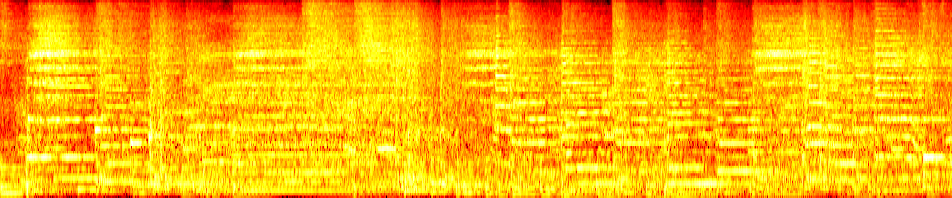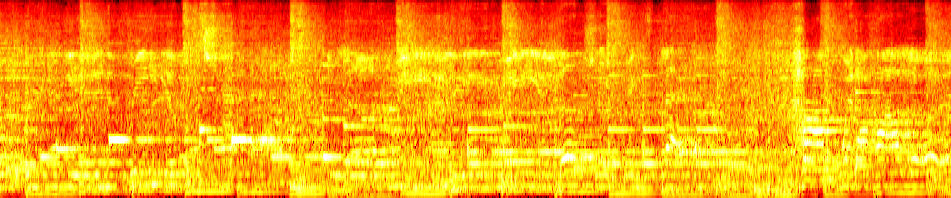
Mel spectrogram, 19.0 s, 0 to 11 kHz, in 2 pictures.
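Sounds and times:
drum kit: 0.0s - 19.0s
keyboard melody: 0.0s - 19.0s
walking bass line: 0.0s - 19.0s.

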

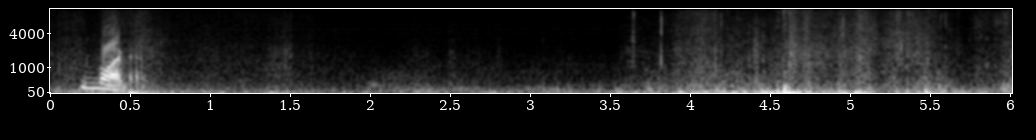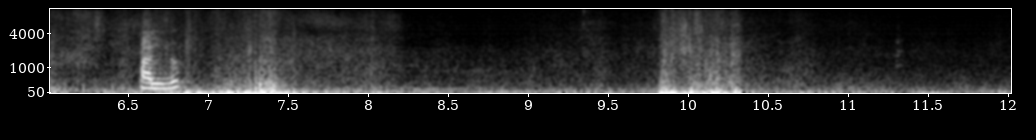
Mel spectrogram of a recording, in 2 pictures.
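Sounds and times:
fabric rustling: 0.0s - 2.8s, 3.5s - 12.0s
cloth rubbing thumps on microphone: 3.6s - 8.3s, 9.4s - 11.2s.

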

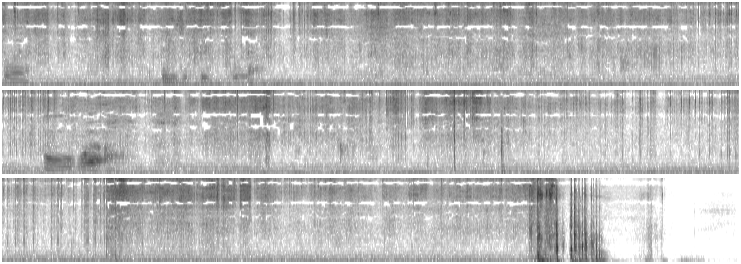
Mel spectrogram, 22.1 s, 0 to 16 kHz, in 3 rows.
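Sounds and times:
leaves rustling and crinkling: 0.0s - 20.8s.

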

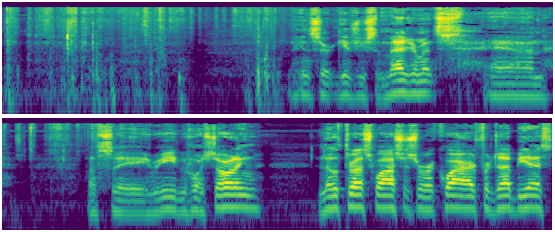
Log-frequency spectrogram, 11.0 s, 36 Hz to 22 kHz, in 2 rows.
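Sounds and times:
paper rustling: 0.0s - 4.2s.

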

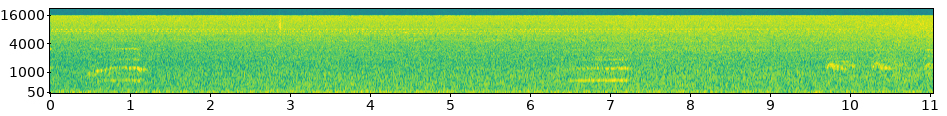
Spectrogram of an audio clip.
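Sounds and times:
bird calls: 9.7s - 11.0s.

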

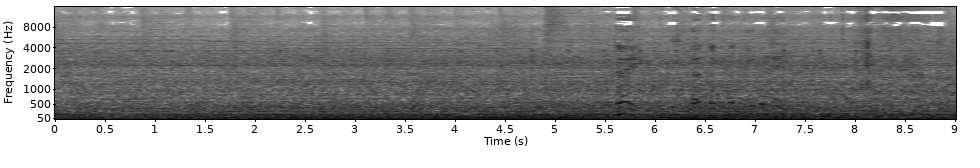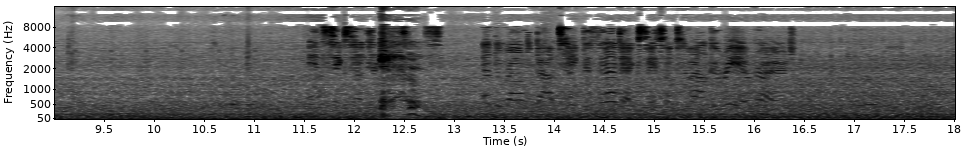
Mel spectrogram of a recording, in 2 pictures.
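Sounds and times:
car cabin road rumble: 0.0s - 18.0s.

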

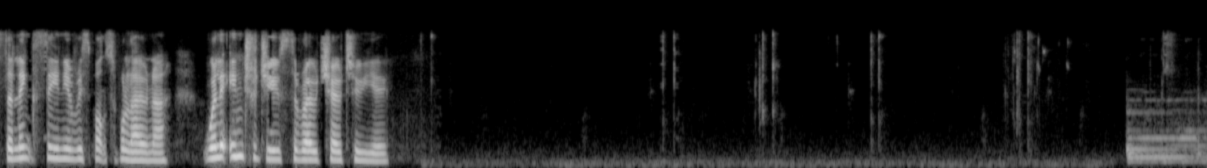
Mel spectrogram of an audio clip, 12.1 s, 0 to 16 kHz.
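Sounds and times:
computer mouse clicks: 6.6s - 6.9s, 7.5s - 7.9s, 8.7s - 8.9s, 10.1s - 10.5s.

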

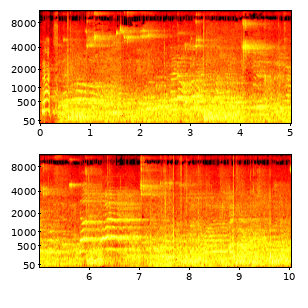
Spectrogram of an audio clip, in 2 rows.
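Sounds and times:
basketball bouncing on court: 0.4s - 1.1s, 3.2s - 3.6s, 7.2s - 10.0s.

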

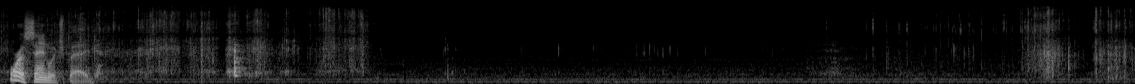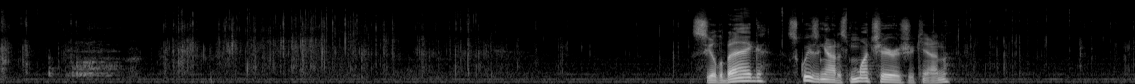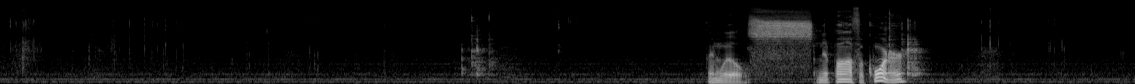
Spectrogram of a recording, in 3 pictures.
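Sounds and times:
plastic bag crinkling: 0.0s - 3.9s, 5.5s - 19.3s, 20.4s - 26.4s, 32.4s - 34.0s
faint low hum: 0.0s - 34.0s.

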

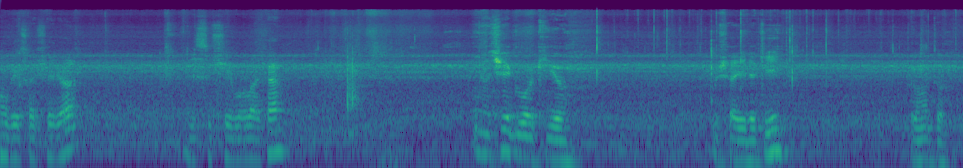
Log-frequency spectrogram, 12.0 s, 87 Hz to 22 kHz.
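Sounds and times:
steady background hiss: 0.0s - 12.0s
electrical wires clicking: 6.7s - 12.0s.

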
